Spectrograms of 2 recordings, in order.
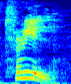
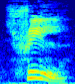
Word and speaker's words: Shrill: Thrill. ¿Cuál? – Shrill.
